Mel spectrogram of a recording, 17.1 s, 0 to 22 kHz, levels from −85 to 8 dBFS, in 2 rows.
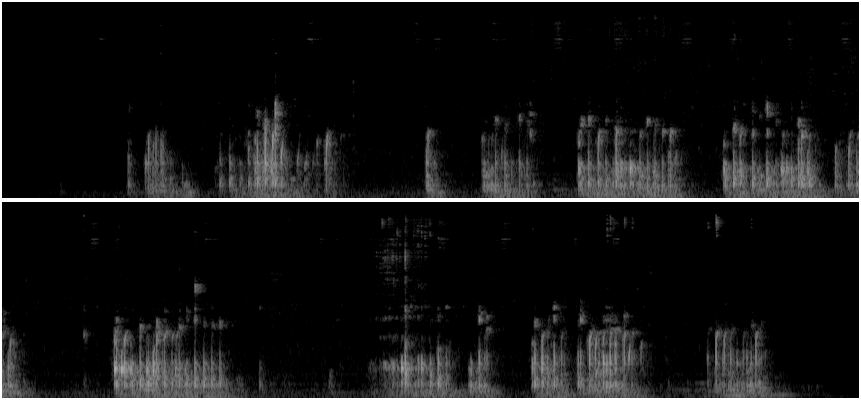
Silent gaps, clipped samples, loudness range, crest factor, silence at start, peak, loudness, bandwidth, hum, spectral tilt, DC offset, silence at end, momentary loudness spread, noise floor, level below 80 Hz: none; under 0.1%; 5 LU; 30 dB; 1.25 s; -10 dBFS; -39 LUFS; 16 kHz; none; -6 dB/octave; under 0.1%; 0.75 s; 19 LU; -87 dBFS; -58 dBFS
